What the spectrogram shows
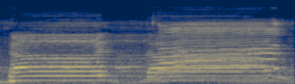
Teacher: یہ حروف زبان کی جڑ، تالو کے زبان کی نوک اور اوپر والے دانتوں کی جڑ سے نکلتا ہے۔ زبان کی نوک اوپر والے دانتوں کی جڑ سے نکلتا ہے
